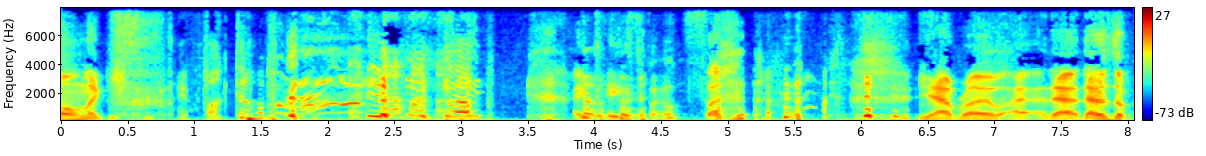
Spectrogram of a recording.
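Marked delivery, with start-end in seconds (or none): 0.4-1.6 slow, high, strained near-whisper; voiceless mock-guilty squeak; choked confession. Confessing to his mom, retold. 1.6-5.1 high, slow, squeezed through laughter; wheezy real laughing confession; helpless laughing. Real, not acted. Cracking up at his own confession.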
